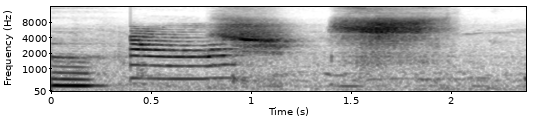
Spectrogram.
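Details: A cat gives a short, steady, richly harmonic meow, followed by two breathy hissing bursts, the second longer, with a brief voice-like tone at the very start.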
